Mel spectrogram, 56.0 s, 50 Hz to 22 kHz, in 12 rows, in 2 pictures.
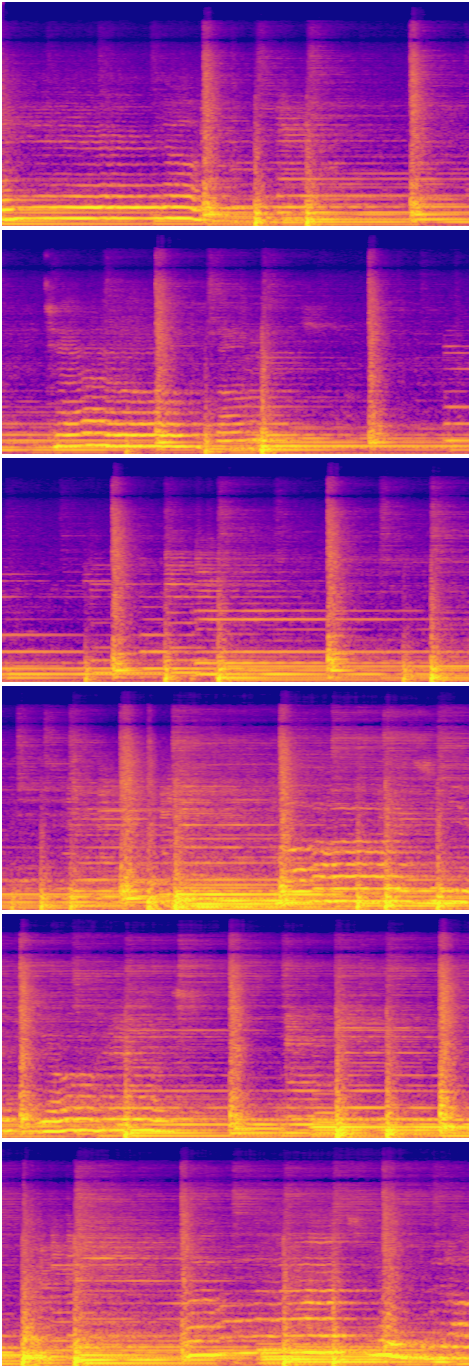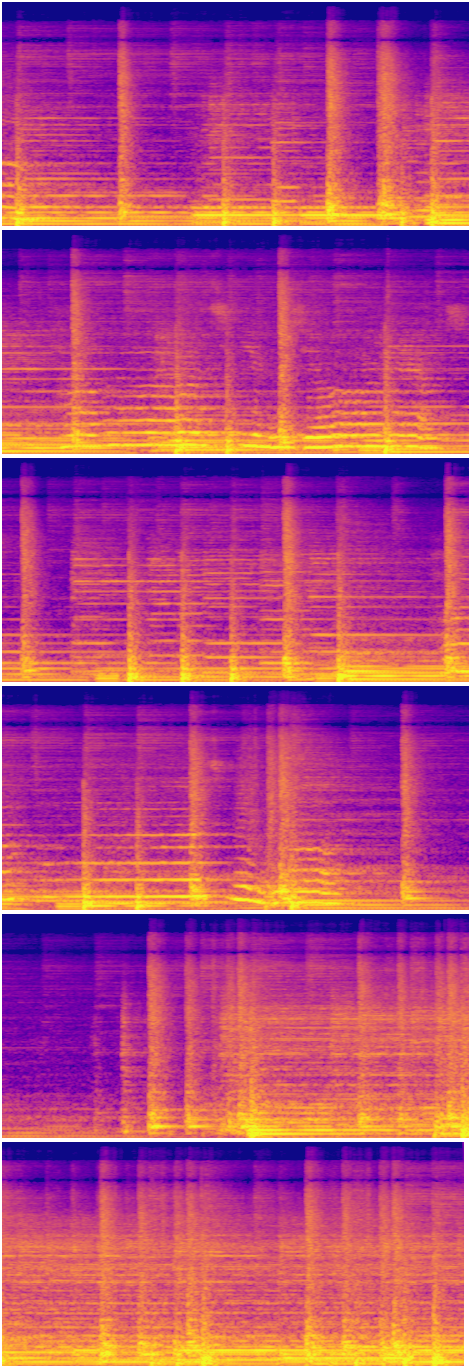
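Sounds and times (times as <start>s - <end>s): person singing: 0.0s - 2.8s, 5.0s - 8.2s, 14.8s - 24.2s, 25.0s - 31.0s, 33.2s - 37.7s, 41.6s - 46.2s
band playing drums and guitar: 0.0s - 55.9s.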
